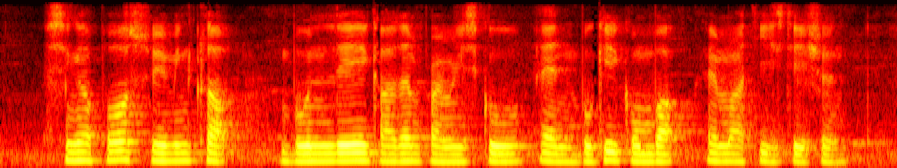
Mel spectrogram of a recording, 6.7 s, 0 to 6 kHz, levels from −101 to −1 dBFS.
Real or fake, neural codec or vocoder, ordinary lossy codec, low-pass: real; none; AAC, 32 kbps; 5.4 kHz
